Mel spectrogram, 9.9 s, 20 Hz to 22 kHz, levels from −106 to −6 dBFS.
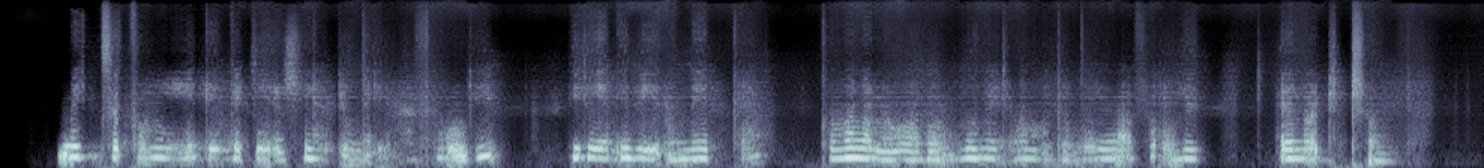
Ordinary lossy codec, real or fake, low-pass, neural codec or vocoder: none; fake; none; codec, 44.1 kHz, 0.9 kbps, DAC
